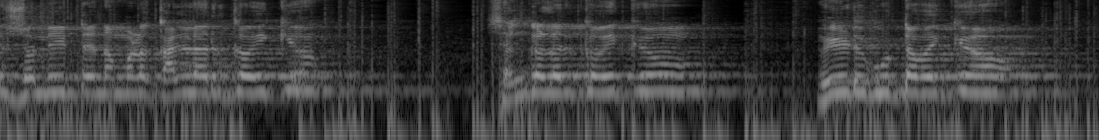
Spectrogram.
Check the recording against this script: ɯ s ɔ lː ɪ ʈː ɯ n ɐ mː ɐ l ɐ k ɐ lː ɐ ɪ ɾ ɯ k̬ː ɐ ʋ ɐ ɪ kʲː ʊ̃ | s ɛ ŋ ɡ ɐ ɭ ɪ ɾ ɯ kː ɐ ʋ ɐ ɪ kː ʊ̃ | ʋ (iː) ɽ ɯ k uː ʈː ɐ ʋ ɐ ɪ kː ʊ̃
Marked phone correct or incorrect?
correct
